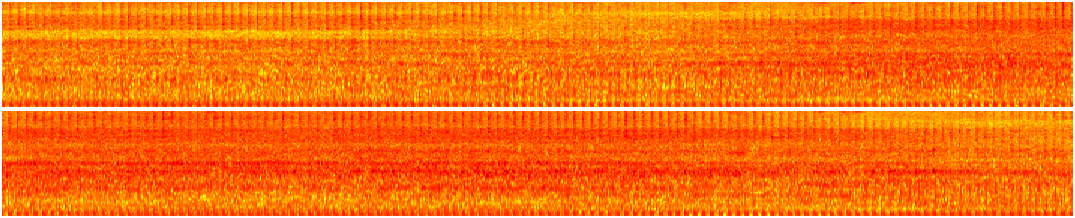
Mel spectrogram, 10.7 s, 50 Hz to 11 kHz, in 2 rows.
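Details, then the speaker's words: Old Gravely 16 Professional walk-behind mower with sulky attachment, original parts, sat a while, after a driveway ride: steady, even low thrum at constant pace, no knocks or misses; small engine idles smoothly and sounds healthy. "you know she's a good runner when it'll idle that blue swabs we have original parts and stuff on it"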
